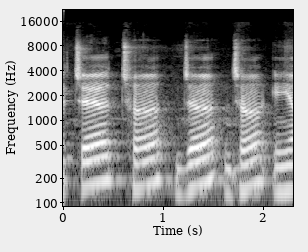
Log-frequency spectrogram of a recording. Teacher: इनका उच्चारण तालु से किया जाता है, इन्हें इसलिए तालव्य कहते हैं। तालु मतलब मुंह के भीतर छत का पिछला भाग, मतलब ताल के पीछे वाले भाग से हम इसका उच्चारण करते हैं।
